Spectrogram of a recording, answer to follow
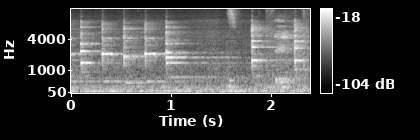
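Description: Faint music: a quick melody of short, bell-like mallet notes, several a second, pausing briefly past the middle before going on.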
